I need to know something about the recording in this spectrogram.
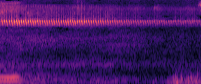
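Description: A woman's short hummed "mm-hmm" at the start, then quiet outdoor background with a steady high-pitched whine.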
